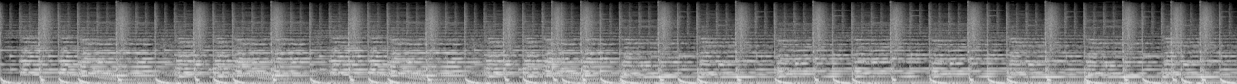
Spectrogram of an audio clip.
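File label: background music bonustime night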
